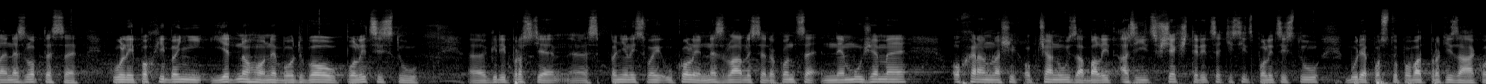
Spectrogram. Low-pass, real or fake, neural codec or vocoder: 14.4 kHz; real; none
